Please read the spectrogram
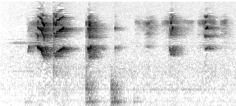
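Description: Felt-tip marker squeaking across a whiteboard while writing: a string of short, high squeaks, five or six strokes in two seconds.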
